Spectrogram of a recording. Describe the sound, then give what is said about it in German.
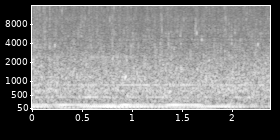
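A brook flows and bubbles steadily, a continuous watery rush with no breaks, heard alone at a moderate, even level without any voices. “Wenn man auf die sprudelnde Wasseroberfläche schaut, kann man jedes Steinli und Steckli im Fluss ganz klar erkennen, wie durch ein Vergrößerungsglas.”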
